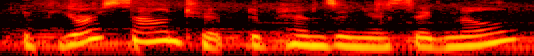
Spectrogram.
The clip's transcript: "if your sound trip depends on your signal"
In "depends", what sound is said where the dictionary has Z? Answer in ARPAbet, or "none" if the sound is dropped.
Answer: Z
